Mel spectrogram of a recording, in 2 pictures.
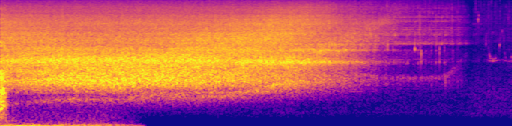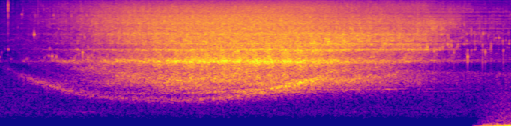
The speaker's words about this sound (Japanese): それじゃあとりあえず乾杯しよ。はーい、魔法のシュワシュワ。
